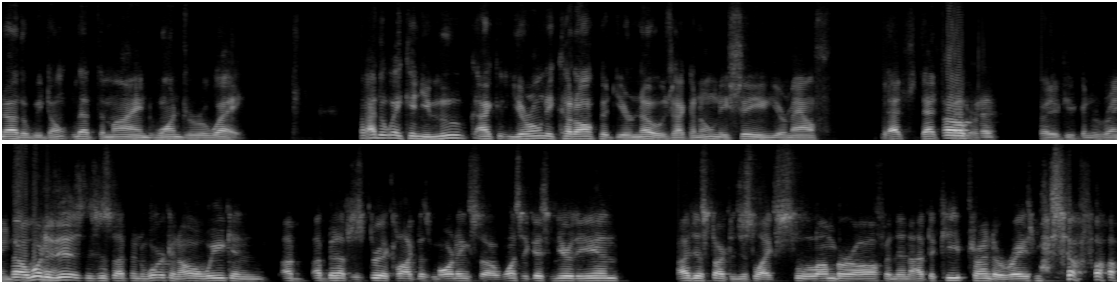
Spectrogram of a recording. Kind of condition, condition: link, video call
